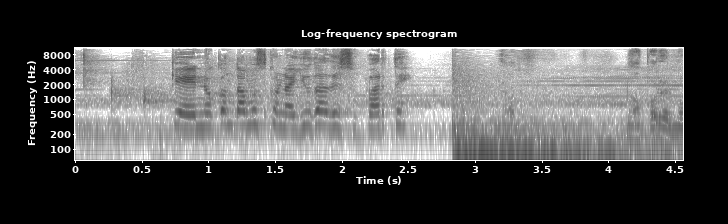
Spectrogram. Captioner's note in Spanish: none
